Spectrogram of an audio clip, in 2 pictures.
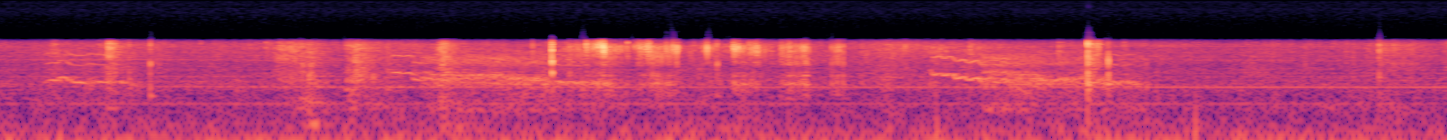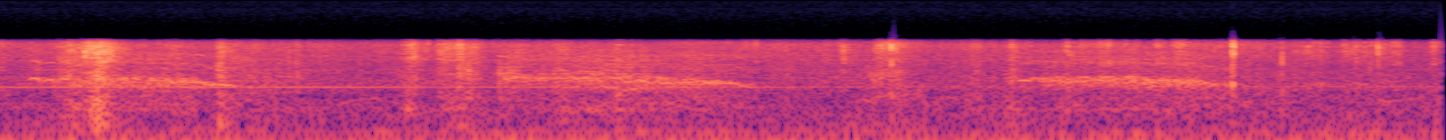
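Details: Puppies almost three weeks old with their mother Candy, eyes just opened and starting to walk with a wobble: thin, high whimpering squeals, short and wavering, recurring every two to three seconds over a steady low hum with scattered clicks.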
